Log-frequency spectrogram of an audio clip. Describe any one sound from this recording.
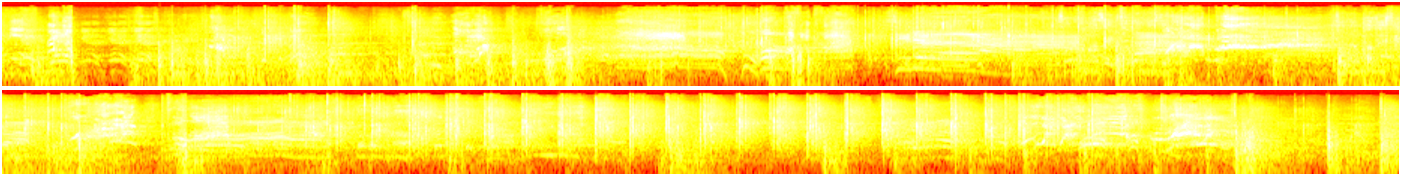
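Bodies thud heavily onto a ring mat.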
